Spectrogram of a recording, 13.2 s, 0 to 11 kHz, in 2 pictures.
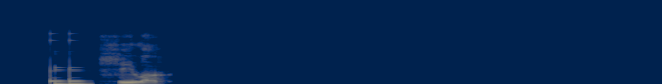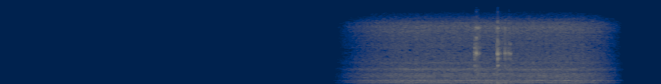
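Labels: From 9.93 to 12.92 seconds, the sound of a hair dryer is audible, fading in and then fading out. At 0.5 seconds, you can hear a telephone. Next, at 1.21 seconds, someone says "Sheila." Later, at 11.37 seconds, a coin drops.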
